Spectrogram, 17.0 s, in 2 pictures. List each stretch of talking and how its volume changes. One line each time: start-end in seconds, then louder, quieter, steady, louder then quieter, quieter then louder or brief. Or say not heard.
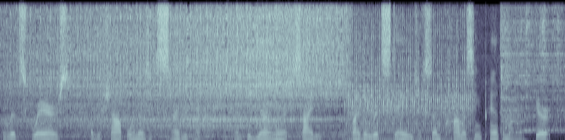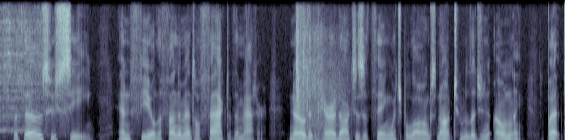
0.0-16.9 steady.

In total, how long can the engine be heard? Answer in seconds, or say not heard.
9 s.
